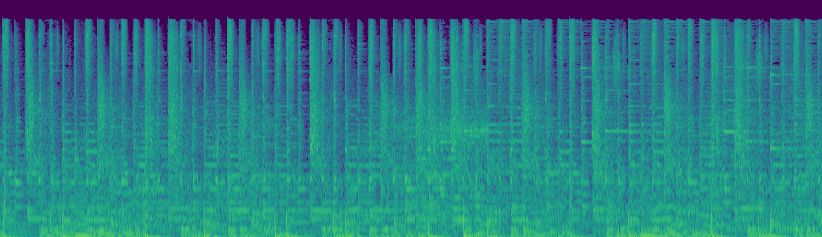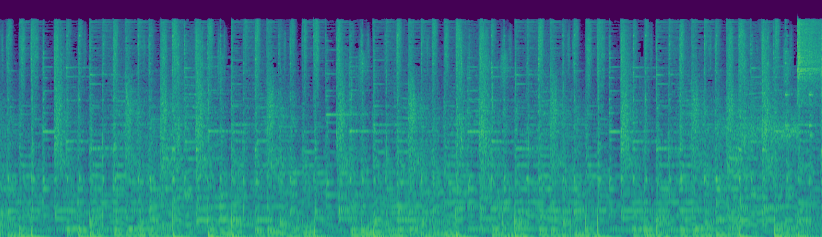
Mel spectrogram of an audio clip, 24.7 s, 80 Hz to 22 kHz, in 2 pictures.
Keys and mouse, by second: 3.8 click, 7.4 click, 11.0-15.9 drag, 19.5 right click, 21.7 click.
